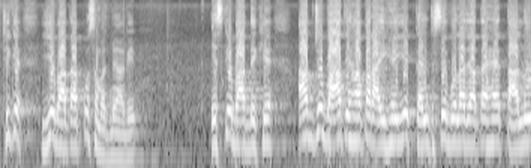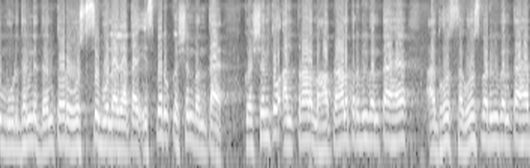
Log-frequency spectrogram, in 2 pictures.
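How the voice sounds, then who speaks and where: A man teaching a coaching class, explaining step by step and slowly repeating sounds for students. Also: sits high, a little mellow. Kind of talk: classroom lecture. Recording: long reverb.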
